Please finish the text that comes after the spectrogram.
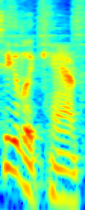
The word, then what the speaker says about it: coelacanth: deep-sea King coelacanth and yes apparently it is pronounced coelacanth somebody in my last video pointed that out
